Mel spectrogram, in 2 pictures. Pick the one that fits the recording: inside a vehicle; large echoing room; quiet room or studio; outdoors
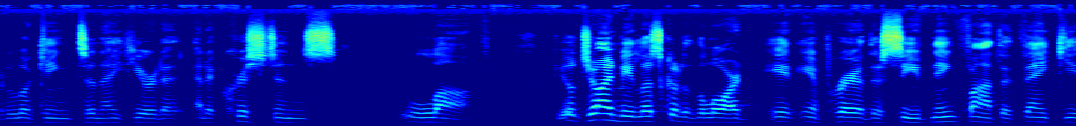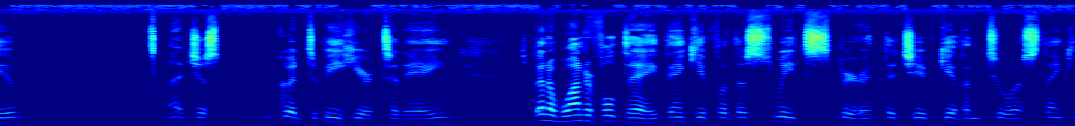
large echoing room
